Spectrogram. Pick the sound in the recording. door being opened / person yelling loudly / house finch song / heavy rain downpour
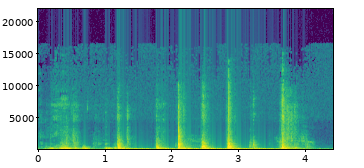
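door being opened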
